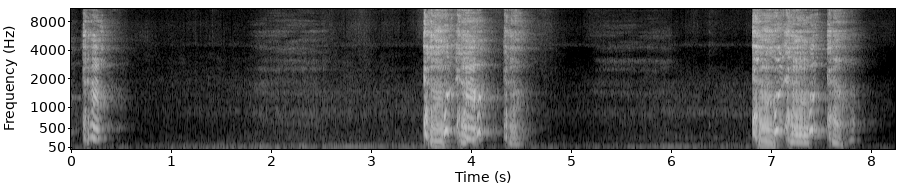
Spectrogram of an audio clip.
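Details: Person with ongoing cough, saying "ow" repeatedly as if in pain: about seven harsh, explosive coughs in three bouts over eight seconds with quiet pauses between; persistent cough.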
